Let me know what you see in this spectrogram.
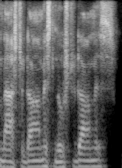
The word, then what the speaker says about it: Nostradamus: So what I think is going to happen is, and I could be wrong, of course, I'm no Nostradamus. No, I'm just looking at the shit that I see. What did I say it wrong? Nostradamus, whatever.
